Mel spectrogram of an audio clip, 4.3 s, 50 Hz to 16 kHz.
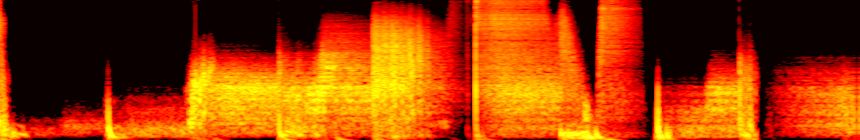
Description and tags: glicz 0001 1-Audio-Bunt 5
bunt, NoizDumpster, synthesized, noise, tracker, breakcore, digital, harsh, electronic, drill, glitch, rekombinacje, lesson, synth-percussion, lo-fi, square-wave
